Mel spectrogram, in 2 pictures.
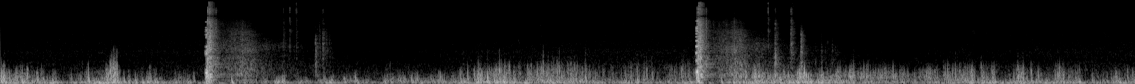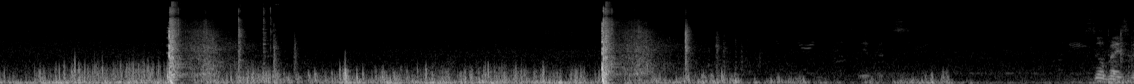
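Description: Rifle fired at an outdoor shooting range, four sharp, loud single shots spaced roughly five seconds apart over a steady low background rumble.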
